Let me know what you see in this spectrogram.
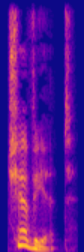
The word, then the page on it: cheviot: British English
